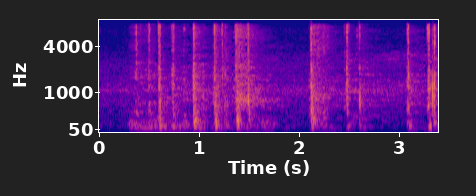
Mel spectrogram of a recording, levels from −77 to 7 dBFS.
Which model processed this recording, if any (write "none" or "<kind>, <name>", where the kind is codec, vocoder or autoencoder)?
none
